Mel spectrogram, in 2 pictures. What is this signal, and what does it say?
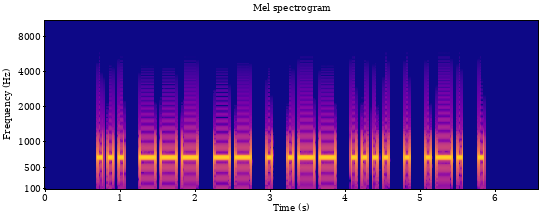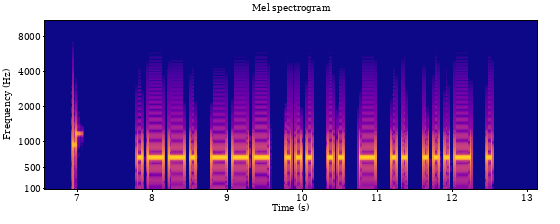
Morse code, heard as a keyed tone, about 17 wpm, 700 Hz. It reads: SOMEWHERE POSITIVE
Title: Sentences from Top 1400 Words - New Word Drill Alt - 17wpm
